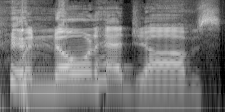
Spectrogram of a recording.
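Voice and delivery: laughing. Real, not acted. Laughing mock outrage.

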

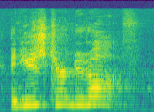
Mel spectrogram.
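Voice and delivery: ordinary talk

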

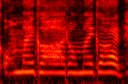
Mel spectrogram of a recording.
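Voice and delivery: put-on a kid raising the alarm to everyone; hammed-up childish alarm; dramatic child panic. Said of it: "I was a very dramatic child".

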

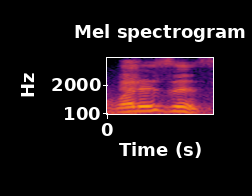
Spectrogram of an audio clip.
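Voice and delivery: ordinary delivery

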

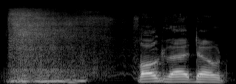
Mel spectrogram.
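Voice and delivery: very slow stretched repeat; drawn-out repeat. Shown as a demonstration. Repeating his curse at LeVar Burton, very slow and drawn out. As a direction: drag every word of it out.

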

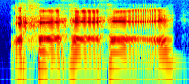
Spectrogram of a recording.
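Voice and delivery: rhythmic sly snicker; put-on chuckle. A narrator's reading. Third man eggs Granny on, chuckling. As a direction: laugh in character after goading.

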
